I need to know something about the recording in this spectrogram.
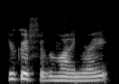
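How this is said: It is said in a kind, gentle tone.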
